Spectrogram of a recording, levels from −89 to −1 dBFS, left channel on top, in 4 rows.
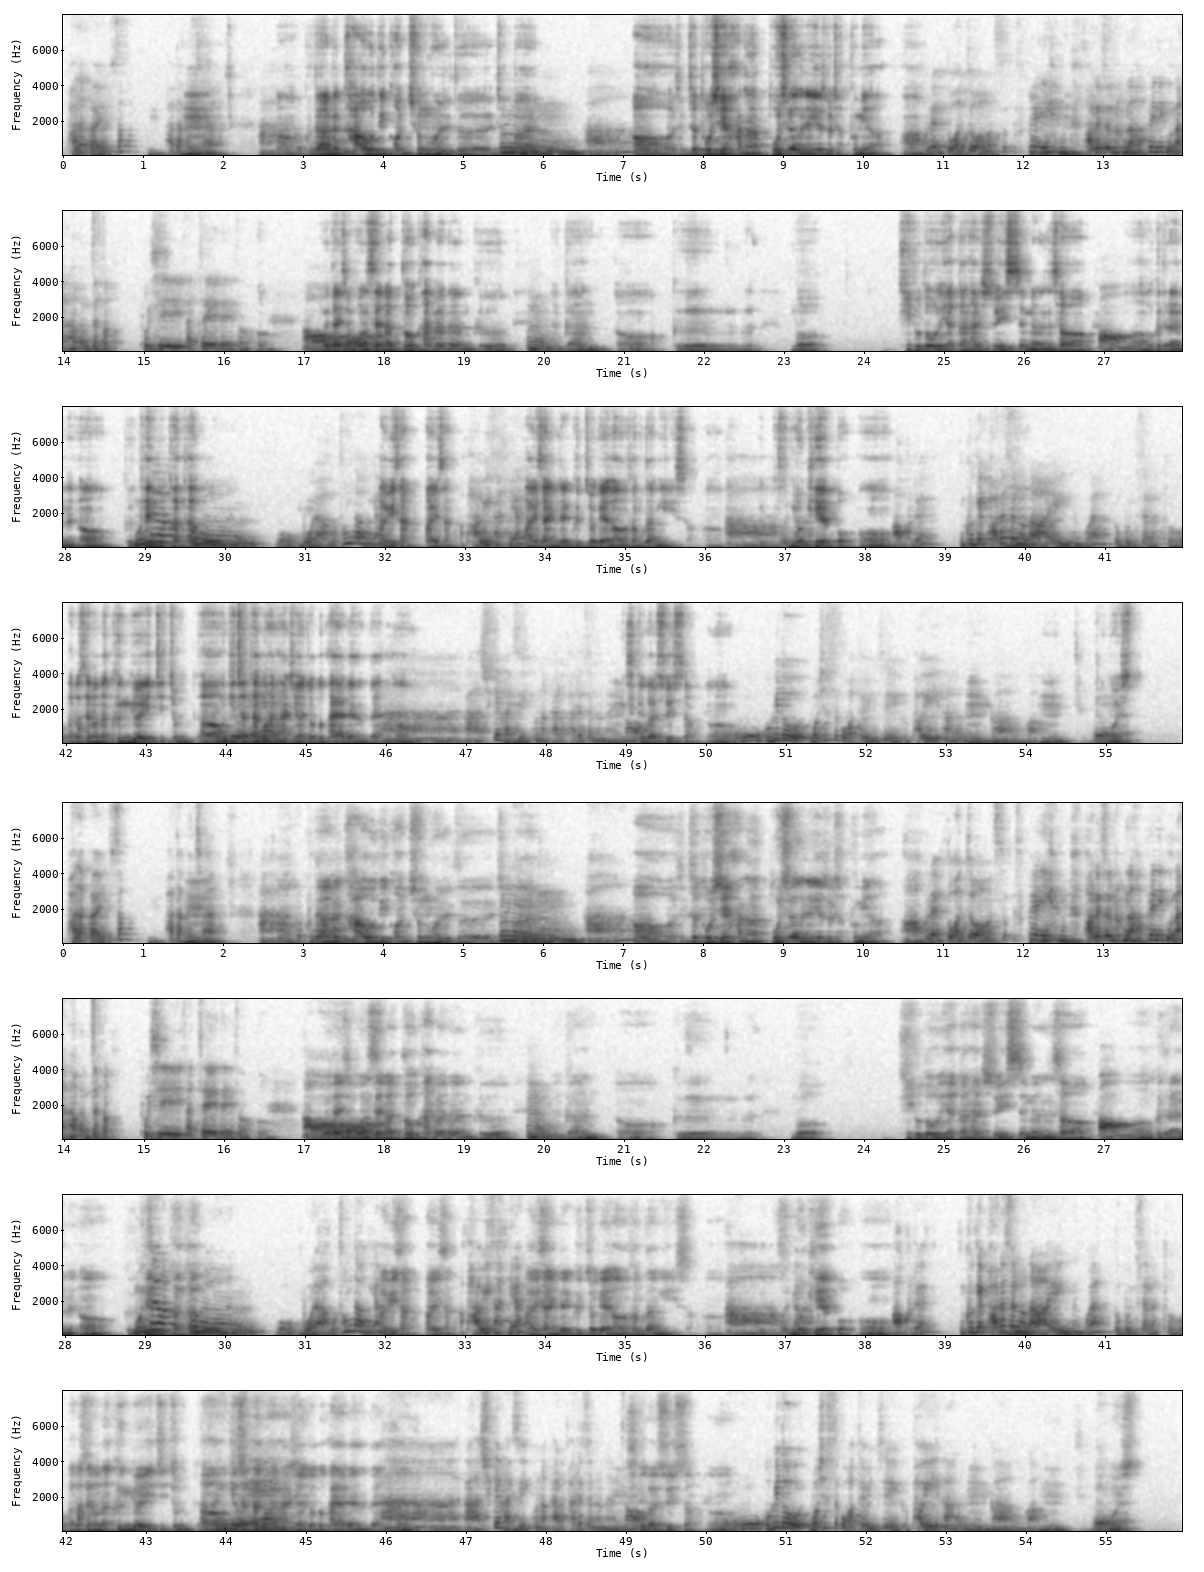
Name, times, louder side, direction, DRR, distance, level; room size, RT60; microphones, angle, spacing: voice 1, 0.1-0.8 1.3-1.9 2.4-3.7 5.4-7.4 10.5-14.7 15.0-18.1 19.8-20.3 26.9-27.5 28.9-32.0 33.0-34.0 36.2-37.3 38.3-38.9 39.2-42.3 43.7-44.9 45.9-49.4 50.2-54.3 54.9-55.3, right 2 dB, 60° right, 0 dB, 3.2 m, -25 dB
voice 2, 1.5-2.0 2.7-5.9 7.1-10.8 12.1-12.7 16.4-16.7 17.2-19.5 20.1-22.6 23.1-23.5 24.4-26.8 27.3-28.5 28.8-30.0 30.9-31.1 31.9-32.9 33.8-36.2 36.7-38.3 39.7-40.1 42.0-46.4 47.5-47.7 48.8-50.4 53.2-53.8 54.1-55.3, left 1 dB, 75° left, 3 dB, 4.7 m, -24 dB
26.5 x 16.0 x 2.8 m, 0.34 s
head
